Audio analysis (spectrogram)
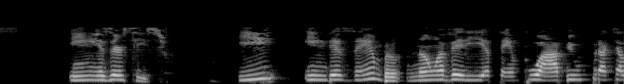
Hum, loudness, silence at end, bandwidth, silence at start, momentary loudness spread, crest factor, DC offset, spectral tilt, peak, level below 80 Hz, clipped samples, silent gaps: none; -24 LUFS; 0 s; 5.8 kHz; 0.7 s; 12 LU; 18 dB; under 0.1%; -9.5 dB/octave; -6 dBFS; -64 dBFS; under 0.1%; 1.90-2.09 s, 2.99-3.03 s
